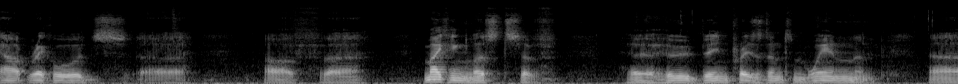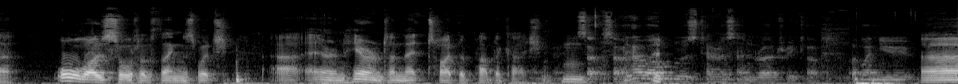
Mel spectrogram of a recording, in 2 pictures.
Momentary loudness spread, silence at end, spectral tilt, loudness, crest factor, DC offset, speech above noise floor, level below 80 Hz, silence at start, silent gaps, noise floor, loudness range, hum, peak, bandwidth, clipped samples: 17 LU; 0 s; -6 dB/octave; -24 LUFS; 18 dB; under 0.1%; 22 dB; -36 dBFS; 0 s; none; -46 dBFS; 9 LU; none; -6 dBFS; 15.5 kHz; under 0.1%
